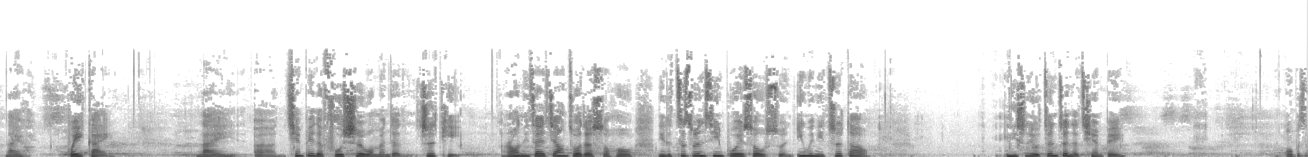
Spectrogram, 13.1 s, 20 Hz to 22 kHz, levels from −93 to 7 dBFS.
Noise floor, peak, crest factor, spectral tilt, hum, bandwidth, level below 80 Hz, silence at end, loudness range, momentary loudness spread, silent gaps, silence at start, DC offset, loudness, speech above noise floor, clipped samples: -64 dBFS; -8 dBFS; 18 dB; -4 dB/octave; none; 15 kHz; -78 dBFS; 0 s; 4 LU; 13 LU; none; 0.05 s; under 0.1%; -25 LUFS; 40 dB; under 0.1%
